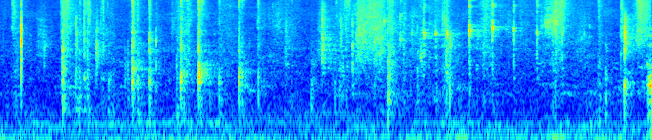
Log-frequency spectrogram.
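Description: Cardboard firework cake boxes being handled and set into a wire shopping cart: scattered knocks, taps and rattles, a few every second, over a steady low hum.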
